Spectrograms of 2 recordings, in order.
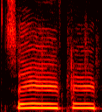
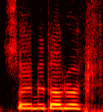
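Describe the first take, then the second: First: Pitched way up, thin and pleading; a terrified boy begging for rescue; high desperate plea. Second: Pitched way up, thin and pleading, calling Patrick; high desperate plea. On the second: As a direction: cry out for Patrick to save you. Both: A narrator's reading. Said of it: "Omri began screaming silently".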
